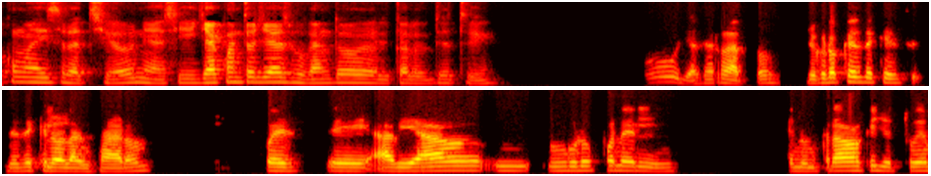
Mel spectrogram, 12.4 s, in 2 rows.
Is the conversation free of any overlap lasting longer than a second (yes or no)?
yes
